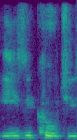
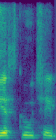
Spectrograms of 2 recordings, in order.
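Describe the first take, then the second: First: The name is said with four syllables. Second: The name is said with three syllables. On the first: The speaker calls it wrong. "everybody wants it to be Easy Coochie" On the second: The speaker calls it right. "It's supposed to be Escuche"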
